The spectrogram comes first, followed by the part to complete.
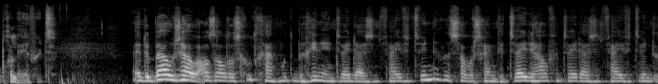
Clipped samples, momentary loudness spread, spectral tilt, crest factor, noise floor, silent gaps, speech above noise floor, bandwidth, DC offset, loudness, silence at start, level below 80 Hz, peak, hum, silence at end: under 0.1%; 12 LU; -5 dB/octave; 20 dB; -50 dBFS; none; 27 dB; 18 kHz; under 0.1%; -23 LUFS; 0 s; -60 dBFS; -4 dBFS; none; 0 s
